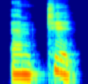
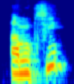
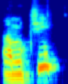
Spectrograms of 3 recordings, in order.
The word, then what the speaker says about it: amchi: Is it amche, doctor? Is it correct? Amche. According to Hassa dialect. No, it so is amche. Yes. Is it? So it's amchi. The pronunciation is amchi. So amchi is just an influence by the original dialect. So, but it's amchi, the one you pronounce. It is amchi. So you stick to amchi.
